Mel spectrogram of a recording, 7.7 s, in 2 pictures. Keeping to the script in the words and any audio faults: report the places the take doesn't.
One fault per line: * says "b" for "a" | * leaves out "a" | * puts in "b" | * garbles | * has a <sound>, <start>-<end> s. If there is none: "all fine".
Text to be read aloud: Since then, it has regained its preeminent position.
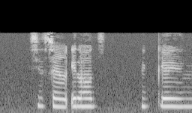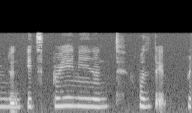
all fine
